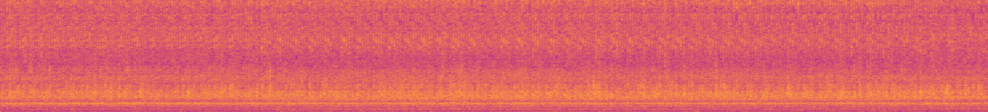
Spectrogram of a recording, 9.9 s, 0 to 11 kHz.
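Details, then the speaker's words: Nissan LD28 diesel in a 40 series Land Cruiser, not run for years, now running: smooth, even diesel idle with steady clatter, no misses or uneven knocks; the engine sounds healthy. "Not only is that running now, but it sounds good. It sounds like a good engine."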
